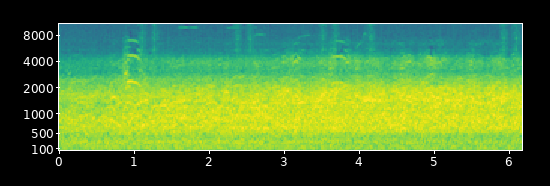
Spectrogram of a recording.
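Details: Snow Geese departing their overnight water roost at sunrise, 26 April, Canada, heading to fields to feed; a thick, ceaseless chorus of honks, with a few thin, higher calls standing out.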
